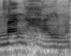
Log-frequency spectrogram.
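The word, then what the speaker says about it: Mannheim: name ah oui les abonnés nous ont dit que ça se disait manhe on m'a dit il fallait prendre le enlever le ha on va l'écouter ah quelqu'un nous l'a dit si jamais se prononce mheim c'est ah j'aurais pas dit Manheim tu vois c'est Manheim Manheim on s'est vite rendu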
